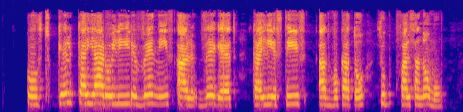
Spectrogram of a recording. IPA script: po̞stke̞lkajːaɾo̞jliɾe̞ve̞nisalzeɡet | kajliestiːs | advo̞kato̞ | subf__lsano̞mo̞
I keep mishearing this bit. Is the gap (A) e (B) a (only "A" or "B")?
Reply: B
